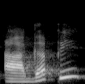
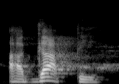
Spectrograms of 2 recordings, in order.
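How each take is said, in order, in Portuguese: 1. A tônica está na primeira sílaba. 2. A tônica está na segunda sílaba. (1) "Geralmente se lê ágape, mas no grego está errado" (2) "A tônica está no segundo alfa. A leitura fica agape"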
